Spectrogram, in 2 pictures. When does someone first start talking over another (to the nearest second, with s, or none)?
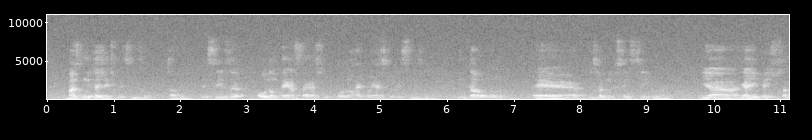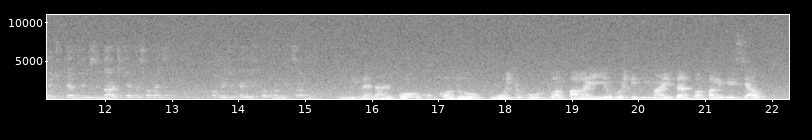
none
